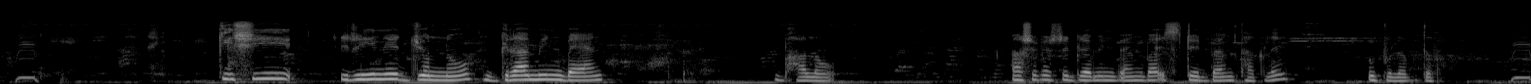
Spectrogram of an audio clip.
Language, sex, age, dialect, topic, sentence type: Bengali, female, 18-24, Rajbangshi, banking, question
